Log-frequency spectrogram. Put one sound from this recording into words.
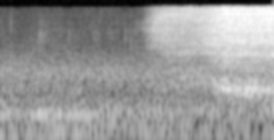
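An aerosol can sprays with a sharp hiss.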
